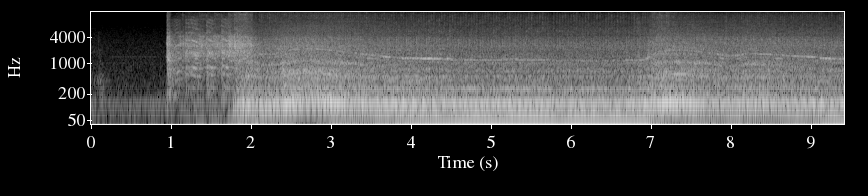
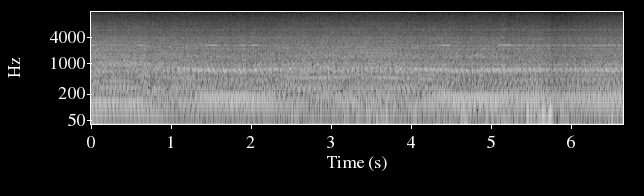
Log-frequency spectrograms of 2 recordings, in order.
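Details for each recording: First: Subaru with a newly installed engine, first start after oil pressure was confirmed: starter spins briefly, then a steady idle with a faint hunt. Sounds healthy. Idle trouble is suspected to come from injector scaling; cam break-in was done afterward. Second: Subaru with newly built engine, first start after oil pressure confirmed, cam break-in: steady idle whose beat wavers slightly; unstable idle, owner suspects injector scaling needing a tuning tweak.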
